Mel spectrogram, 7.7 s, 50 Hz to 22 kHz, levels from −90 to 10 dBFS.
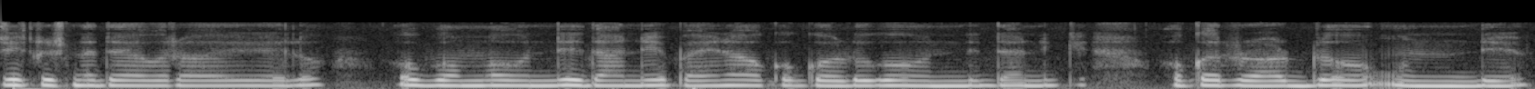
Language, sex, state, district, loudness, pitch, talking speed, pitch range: Telugu, female, Andhra Pradesh, Krishna, -16 LUFS, 225 Hz, 95 wpm, 220-230 Hz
